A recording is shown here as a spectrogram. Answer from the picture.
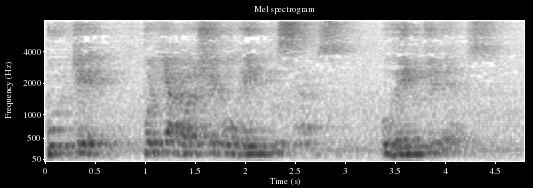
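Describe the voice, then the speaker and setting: A man's high voice at a fairly slow pace, with audible room echo and noticeable background noise. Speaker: pastor. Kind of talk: sermon.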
